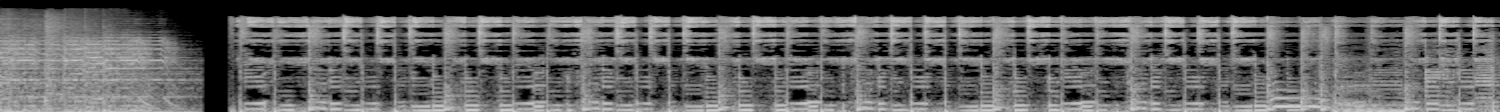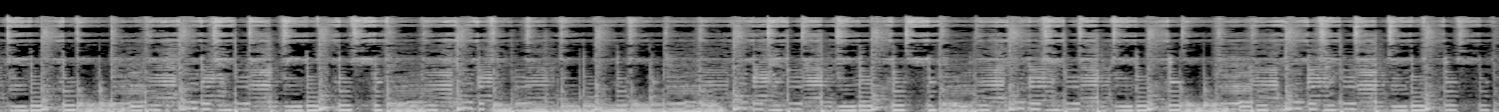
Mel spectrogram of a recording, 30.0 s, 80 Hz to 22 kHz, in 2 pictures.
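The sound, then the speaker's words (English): The Rob Sellers Funky Bump of the Day, a funky music bump played on ESPN Central Texas radio (104.9 FM) on a Friday, plays loudly and continuously for about half a minute after a brief silent gap, with steady rhythmic beats and bright upper tones and no voices over it. “is the Rob Sellers Funky Bump of the Day on this Friday.”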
